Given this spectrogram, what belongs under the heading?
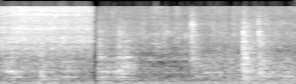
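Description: Chopped carrots hitting hot oil in a frying pan, a loud hiss that drops abruptly, then lighter sizzling with a few stirring scrapes.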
